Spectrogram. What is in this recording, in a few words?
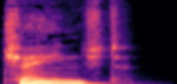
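"changed", British English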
